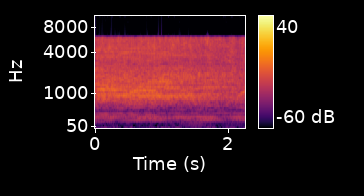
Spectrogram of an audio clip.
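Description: Soft background music of sustained, held chords, with faint wavering voices from the crowd over it.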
